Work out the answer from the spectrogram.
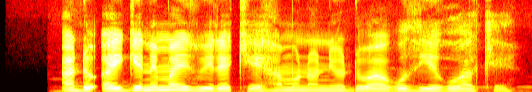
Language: Kikuyu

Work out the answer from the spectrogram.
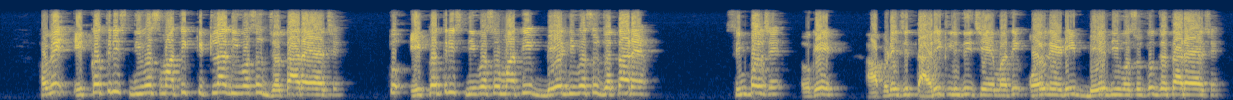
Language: Gujarati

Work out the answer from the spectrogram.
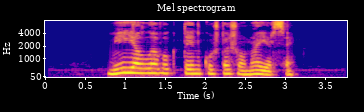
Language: Mari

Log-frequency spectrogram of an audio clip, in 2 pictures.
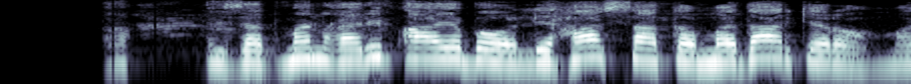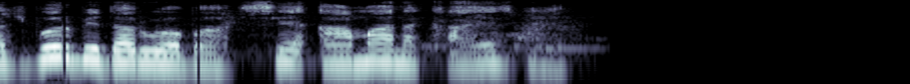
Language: Gawar-Bati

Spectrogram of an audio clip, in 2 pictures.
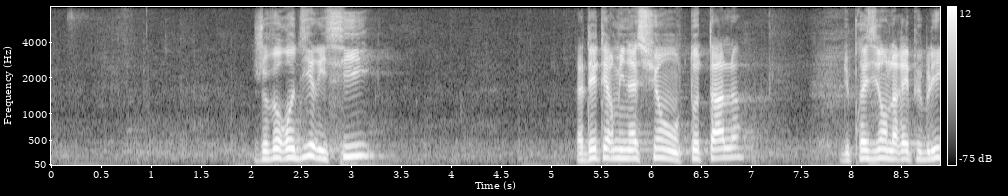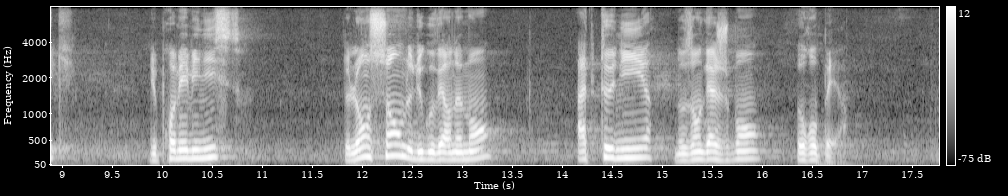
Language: French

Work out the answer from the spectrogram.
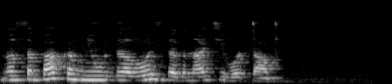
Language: Russian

